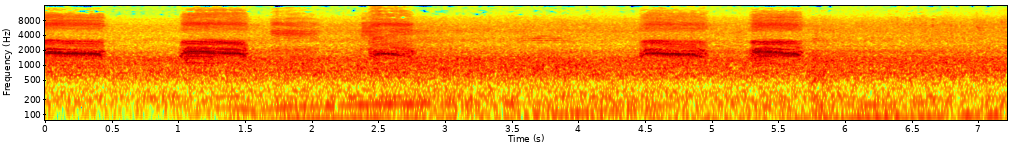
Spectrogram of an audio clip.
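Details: Young hooded crows at Gorenki railway station, Balashikha, Moscow District, Russia, 15 June 2011, give six harsh, hoarse caws, each about half a second, in uneven bursts over a low steady rumble.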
